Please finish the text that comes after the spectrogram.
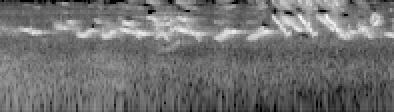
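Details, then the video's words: Double-collared seedeater tutor song for training young birds. A dense, fast jumble of high whistled slurs builds into a rapid, very high trill-like sequence at the end. "Manejo de Fibra do Seu Coleiro ou Papacapim - Coleiro Professor Aprendizado"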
